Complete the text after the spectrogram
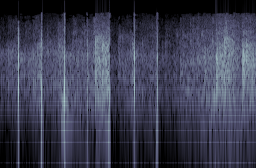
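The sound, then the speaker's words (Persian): Scattered hand claps from a small audience applauding two participants: several sharp, separate claps at the start, then a brief swell of denser clapping that fades and returns near the end. “جفتشون رو تشویق بفرمایید.”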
